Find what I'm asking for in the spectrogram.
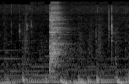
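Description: A utensil stirs cumin seeds and urad dal in a pan, giving a soft scraping rustle with one sharper metallic scrape and faint clinks, close and quiet with no talking.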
